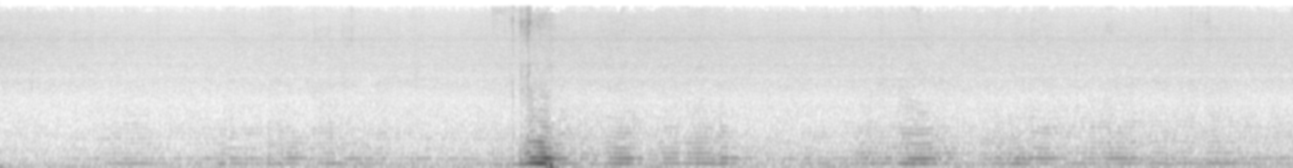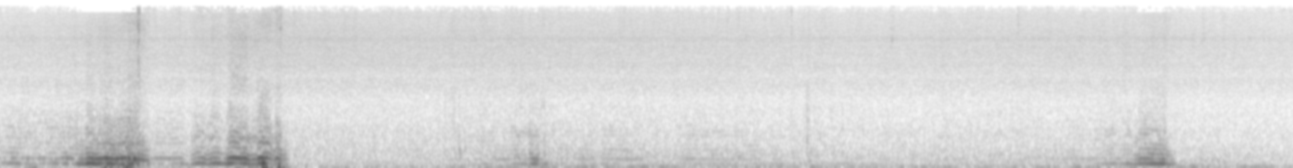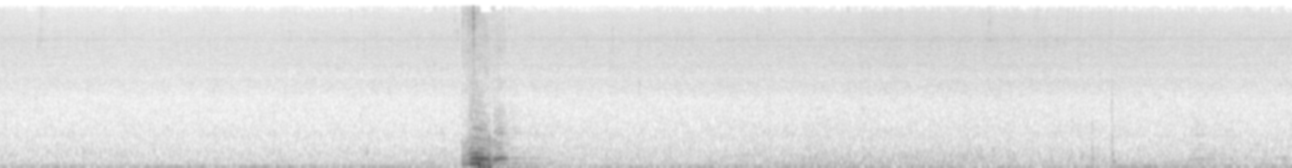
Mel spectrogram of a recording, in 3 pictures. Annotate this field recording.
the nest of european hornets in a tree. recorded with sennheiser ambeo headset for I had no proper mics with me...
